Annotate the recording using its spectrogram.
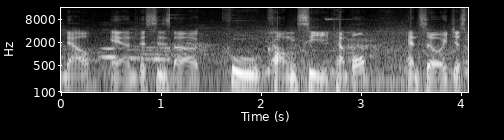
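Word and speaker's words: Khoo Kongsi: Ku Kongxi.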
